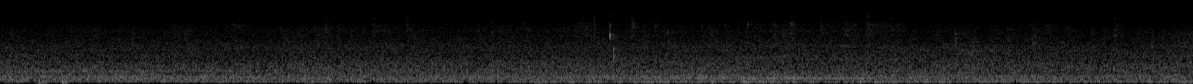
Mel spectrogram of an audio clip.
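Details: Quiet, even hiss like a fan or air conditioner in a small room, with faint rustling and no clear voices.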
